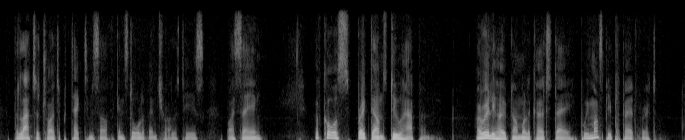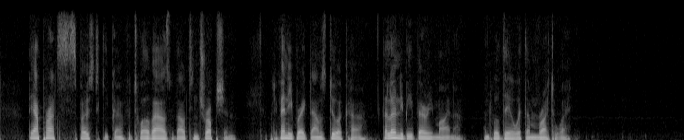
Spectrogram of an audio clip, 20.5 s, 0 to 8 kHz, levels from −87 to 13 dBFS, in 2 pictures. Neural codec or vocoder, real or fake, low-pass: none; real; 7.2 kHz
